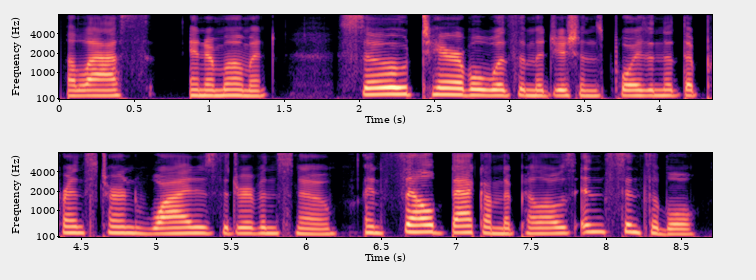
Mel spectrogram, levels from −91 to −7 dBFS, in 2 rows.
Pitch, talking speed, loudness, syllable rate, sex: 200 Hz, 180 wpm, -19 LUFS, 5.4 syllables/s, female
